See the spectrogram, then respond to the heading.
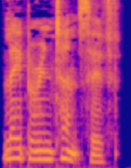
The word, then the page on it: labor-intensive: British English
